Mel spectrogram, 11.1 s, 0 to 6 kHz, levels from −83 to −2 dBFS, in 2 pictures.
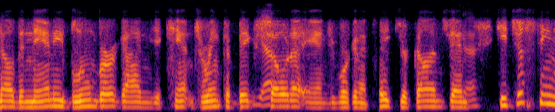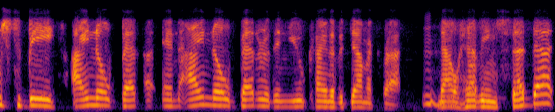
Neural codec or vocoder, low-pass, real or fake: none; 5.4 kHz; real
